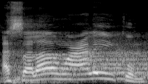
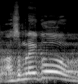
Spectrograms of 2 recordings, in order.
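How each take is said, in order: First: All the letters are pronounced light and thin. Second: All the letters are pronounced heavy and thick. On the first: The speaker calls it right. "tipis semua tuh" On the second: The speaker calls it wrong. "wah tebel semua tuh"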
